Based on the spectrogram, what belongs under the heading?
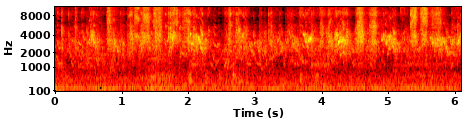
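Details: Young chickens at home cheep in busy, irregular volleys of high-pitched peeps, some notes sharper and louder toward the end.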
